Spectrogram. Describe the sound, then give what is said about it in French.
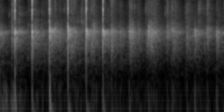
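Applause at a Sunday church gathering: six loud, evenly spaced claps open a steady rhythm, then the clapping continues as a softer, quicker patter. “Peu importe les chiffres, je vais t'applaudir.”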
